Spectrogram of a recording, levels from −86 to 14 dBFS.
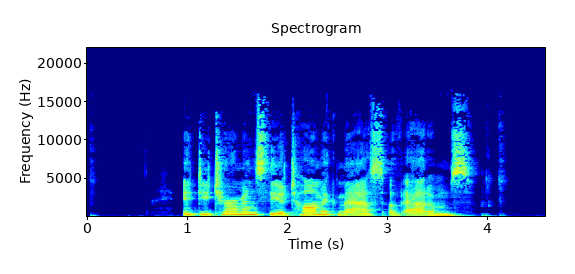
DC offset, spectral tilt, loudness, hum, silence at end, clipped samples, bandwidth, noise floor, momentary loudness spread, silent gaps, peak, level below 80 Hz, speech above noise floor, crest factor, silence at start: under 0.1%; -4.5 dB/octave; -18 LUFS; none; 0.75 s; under 0.1%; 15.5 kHz; -73 dBFS; 7 LU; none; -4 dBFS; -54 dBFS; 56 dB; 16 dB; 0.95 s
